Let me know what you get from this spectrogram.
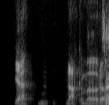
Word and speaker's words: Nakamoto: About 2 weeks after that, that's when Nakamoto came up with. Am I saying that right? Nakamoto? – Yeah, Nakamoto. – I said it wrong before, but that's when he came up with this whole idea.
